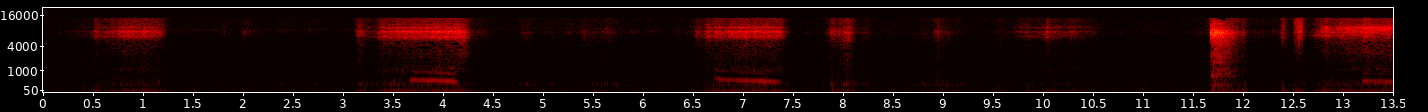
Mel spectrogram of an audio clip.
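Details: Lessa the cat snoring while asleep: breathy, hissing snores at uneven intervals, several carrying a thin whistled tone that slides downward, with quiet pauses between breaths.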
